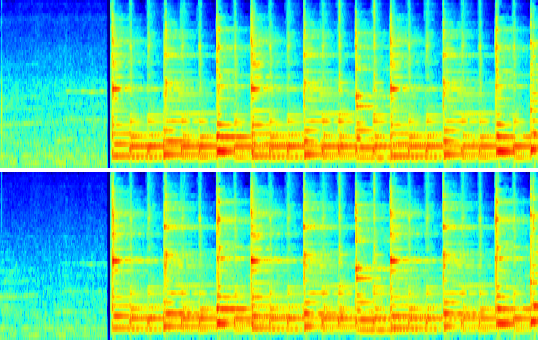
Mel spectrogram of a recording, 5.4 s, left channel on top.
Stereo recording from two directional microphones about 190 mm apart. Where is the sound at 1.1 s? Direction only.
Centre (ahead or behind).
